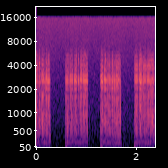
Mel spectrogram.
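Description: Sound effect of sparks jumping a spark plug's electrode gap: short noisy buzzes, about three in two seconds, repeating at an even rhythm.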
